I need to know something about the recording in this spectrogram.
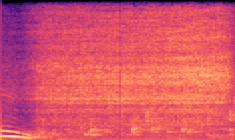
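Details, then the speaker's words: Newly installed bidet attachment on a toilet, first test after running the spigot-sanitizing mode, described as rough and powerful. A loud, steady hiss of spray with no sputtering or pressure drop. Normal spray. "This one sanitizes the spigot, so you can use that, and then, whoo, that is that's rough. That's tough, man."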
